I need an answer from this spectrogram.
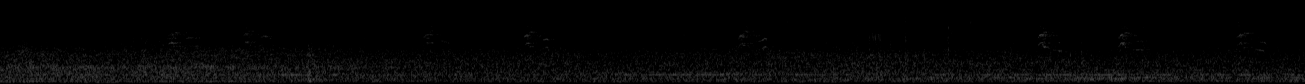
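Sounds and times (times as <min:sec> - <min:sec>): faint woodland ambience: 0:00.0 - 0:13.0
bird chirping: 0:01.6 - 0:02.8, 0:05.2 - 0:05.6, 0:07.3 - 0:08.0, 0:09.7 - 0:11.6, 0:12.3 - 0:12.8.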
